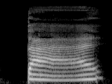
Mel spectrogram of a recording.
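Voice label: "dai", pinyin, third tone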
